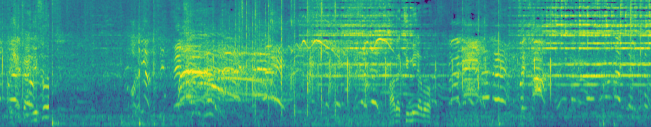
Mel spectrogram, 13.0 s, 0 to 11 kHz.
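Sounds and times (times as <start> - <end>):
people shouting and calling: 2.7 - 5.6.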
